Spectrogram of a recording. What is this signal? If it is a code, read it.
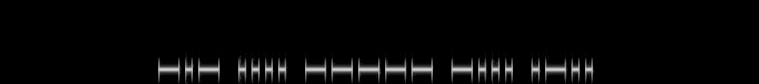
Morse code, heard as a keyed tone, about 18 wpm, 700 Hz. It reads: KH0BL
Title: Speed Racing - USA 2x2 Call Signs 15wpm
